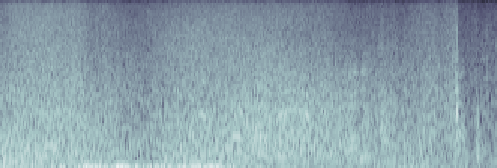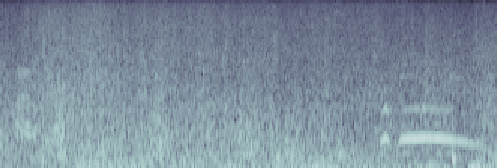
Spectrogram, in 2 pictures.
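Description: Ocean surf breaking and washing up the beach, loudest in the first few seconds as a wave crashes in, then easing into a steady wash of whitewater.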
